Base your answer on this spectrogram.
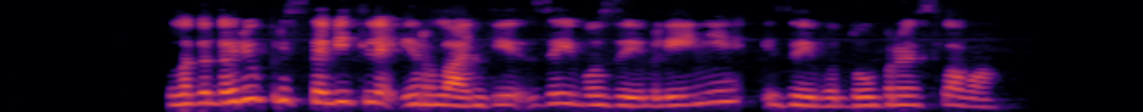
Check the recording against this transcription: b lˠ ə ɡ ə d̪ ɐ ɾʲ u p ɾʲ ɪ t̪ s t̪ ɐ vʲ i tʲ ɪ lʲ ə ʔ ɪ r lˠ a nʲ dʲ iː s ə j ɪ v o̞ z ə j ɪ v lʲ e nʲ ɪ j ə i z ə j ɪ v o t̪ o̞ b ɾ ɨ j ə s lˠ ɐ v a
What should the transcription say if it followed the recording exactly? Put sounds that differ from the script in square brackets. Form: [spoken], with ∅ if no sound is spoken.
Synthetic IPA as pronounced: b lˠ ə ɡ ə d̪ ɐ ɾʲ u p ɾʲ ɪ t̪ s t̪ ɐ vʲ i tʲ ɪ lʲ ə ʔ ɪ r lˠ a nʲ dʲ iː [z] ə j ɪ v o̞ z ə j ɪ v lʲ e nʲ ɪ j ə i z ə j ɪ v o [d̪] o̞ b ɾ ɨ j ə s lˠ ɐ v a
